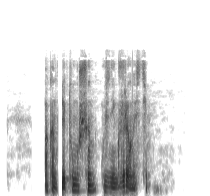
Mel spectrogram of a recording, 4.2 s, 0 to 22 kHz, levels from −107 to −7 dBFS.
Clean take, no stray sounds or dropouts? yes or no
no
